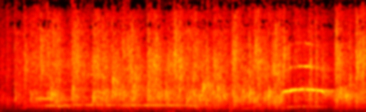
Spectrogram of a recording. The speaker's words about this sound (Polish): Dziś naszym gościem jest Krzysztof Gąciarz. Witam Cię, Krzyśku, bardzo serdecznie i od razu poproszę o brawa.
